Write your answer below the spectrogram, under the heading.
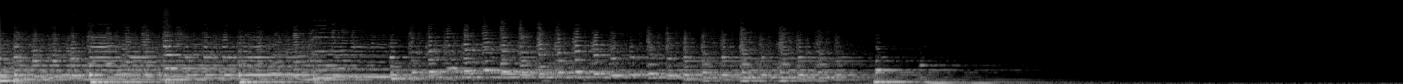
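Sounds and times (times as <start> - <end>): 
clarinet: 0.0 - 10.0
strings: 0.0 - 10.5.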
